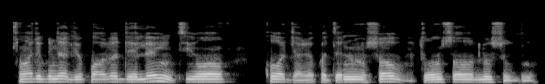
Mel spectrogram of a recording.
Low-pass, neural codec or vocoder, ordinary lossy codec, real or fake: 7.2 kHz; codec, 16 kHz, 16 kbps, FreqCodec, smaller model; none; fake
